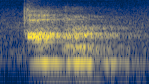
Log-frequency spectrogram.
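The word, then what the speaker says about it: عمرو: Lafaz Umar itu kalau di belakang rohnya ada wawu dibacanya Amr atau Amrun. Kalau enggak ada wawu dibaca Umar.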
